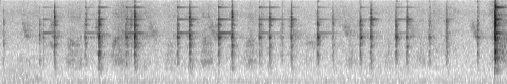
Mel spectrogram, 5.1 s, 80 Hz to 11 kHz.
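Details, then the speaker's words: Yamaha Mio Soul i 125 scooter, hard starting when hot: light, sharp metal-on-metal ticks about twice a second over a faint hum. The sound seems to come from the tensioner, not the magneto; cause unconfirmed. "Ayan oh bakal sa bakal kasi"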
